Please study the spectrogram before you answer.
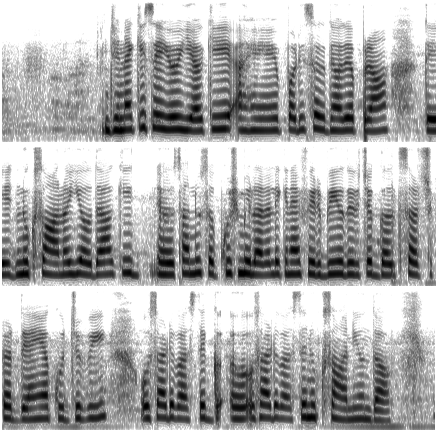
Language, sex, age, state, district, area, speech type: Dogri, female, 18-30, Jammu and Kashmir, Samba, rural, spontaneous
